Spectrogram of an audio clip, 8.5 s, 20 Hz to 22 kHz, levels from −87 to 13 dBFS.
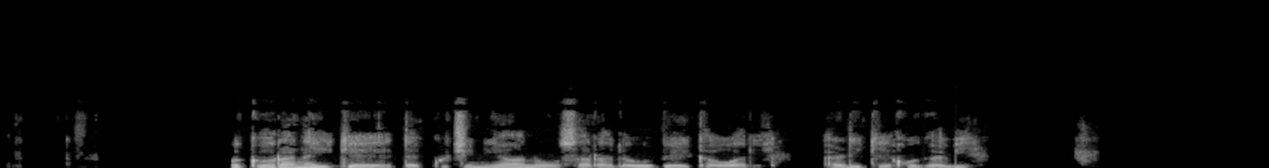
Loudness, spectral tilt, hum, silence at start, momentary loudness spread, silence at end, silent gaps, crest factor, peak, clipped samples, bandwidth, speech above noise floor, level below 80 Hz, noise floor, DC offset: -24 LUFS; -5.5 dB/octave; none; 1.55 s; 15 LU; 1.2 s; 2.84-2.88 s, 5.28-5.48 s, 6.61-7.16 s; 22 dB; -4 dBFS; under 0.1%; 9.4 kHz; over 67 dB; -68 dBFS; under -90 dBFS; under 0.1%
